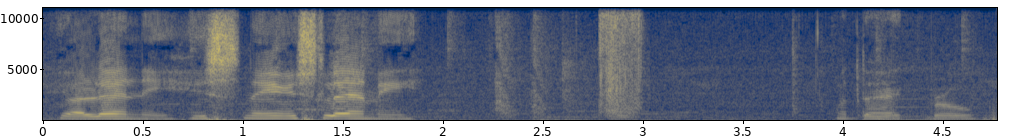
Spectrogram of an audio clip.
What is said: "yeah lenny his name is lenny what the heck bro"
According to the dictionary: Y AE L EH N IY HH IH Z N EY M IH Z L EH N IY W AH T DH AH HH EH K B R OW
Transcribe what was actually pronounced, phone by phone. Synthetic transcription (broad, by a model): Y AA L EH N IY HH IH S N EY M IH S L EH N IY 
